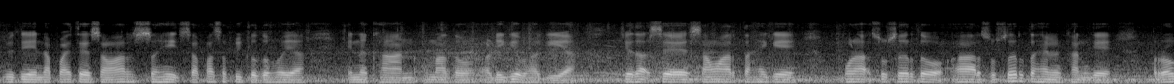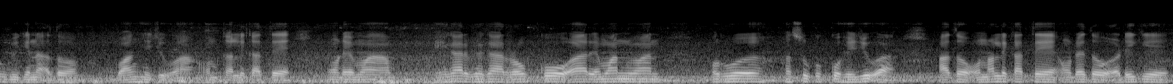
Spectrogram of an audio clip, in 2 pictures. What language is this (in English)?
Santali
